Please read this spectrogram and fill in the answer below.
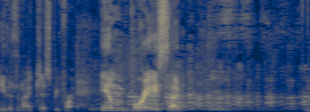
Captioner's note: some chuckles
